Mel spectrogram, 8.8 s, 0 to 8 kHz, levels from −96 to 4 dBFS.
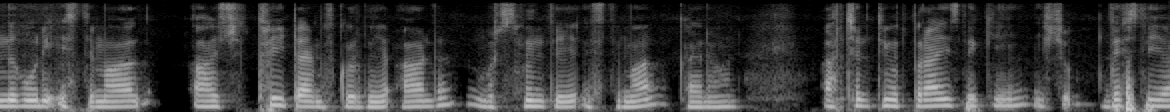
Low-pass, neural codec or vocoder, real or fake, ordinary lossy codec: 7.2 kHz; codec, 44.1 kHz, 7.8 kbps, DAC; fake; none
